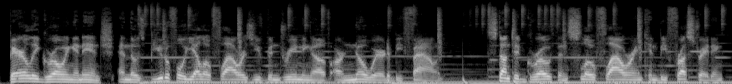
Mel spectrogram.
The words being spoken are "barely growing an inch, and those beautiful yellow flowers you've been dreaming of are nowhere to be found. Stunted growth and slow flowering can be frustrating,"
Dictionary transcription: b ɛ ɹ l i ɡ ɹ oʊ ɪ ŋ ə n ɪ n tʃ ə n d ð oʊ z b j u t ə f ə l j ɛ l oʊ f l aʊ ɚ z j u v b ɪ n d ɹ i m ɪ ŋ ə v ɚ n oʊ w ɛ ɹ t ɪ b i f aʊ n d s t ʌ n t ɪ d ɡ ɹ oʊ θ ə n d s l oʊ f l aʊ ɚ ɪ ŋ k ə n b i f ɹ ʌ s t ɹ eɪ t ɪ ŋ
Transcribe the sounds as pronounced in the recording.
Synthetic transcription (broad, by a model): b ɛ ɹ l i ɡ ɹ oʊ ɪ ŋ ə n ɪ n tʃ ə n ð oʊ z b j u t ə f l j ɛ l oʊ f l aʊ ɚ z j u v b ɪ n d ɹ i m ɪ ŋ ə v ɚ n oʊ w ɛ ɹ t ɪ b i f aʊ n d s t ʌ n t ɪ d ɡ ɹ oʊ θ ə n s l oʊ f l aʊ ɚ ɪ ŋ k ə n b i f ɹ ʌ s t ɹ eɪ t ɪ ŋ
